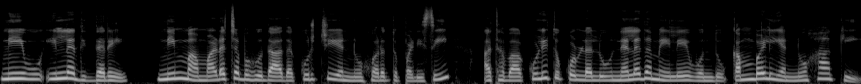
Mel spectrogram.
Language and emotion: Kannada, neutral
